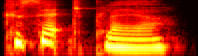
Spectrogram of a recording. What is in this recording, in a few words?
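"cassette player", British English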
